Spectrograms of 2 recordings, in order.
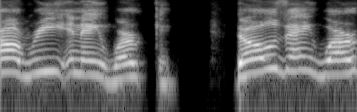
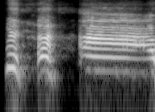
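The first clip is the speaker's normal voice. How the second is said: amused cackle; laughing; 3 semitones higher than usual. Real, not acted. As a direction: burst of real laughter. Laughs at own accent.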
